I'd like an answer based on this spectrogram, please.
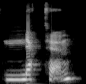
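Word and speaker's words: Nechtan: The Dagda had desired Boann, who was married to a different Irish god, I believe it's Nectan, is how you pronounce it, to be with her without causing suspicion.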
